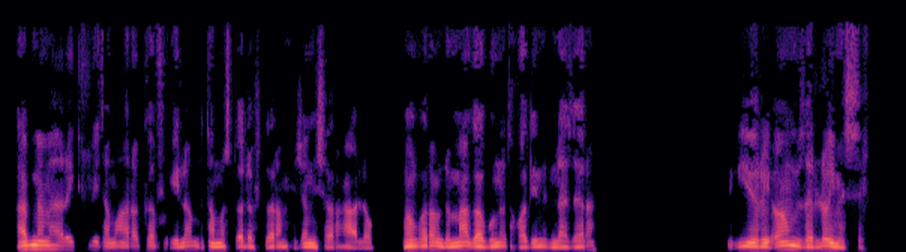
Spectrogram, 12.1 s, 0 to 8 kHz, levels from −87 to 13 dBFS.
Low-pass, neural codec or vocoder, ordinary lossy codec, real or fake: 7.2 kHz; codec, 24 kHz, 1.2 kbps, DualCodec; MP3, 32 kbps; fake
